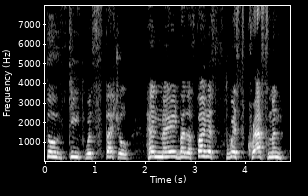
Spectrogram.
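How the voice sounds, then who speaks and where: A man voicing a storybook grandfather, old, toothless and indignant, with a lisp and drawn-out, loud exclamations. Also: very high-pitched, steady tone, voice pushed up. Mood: indignant distress. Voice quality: lisping, toothless speech.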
